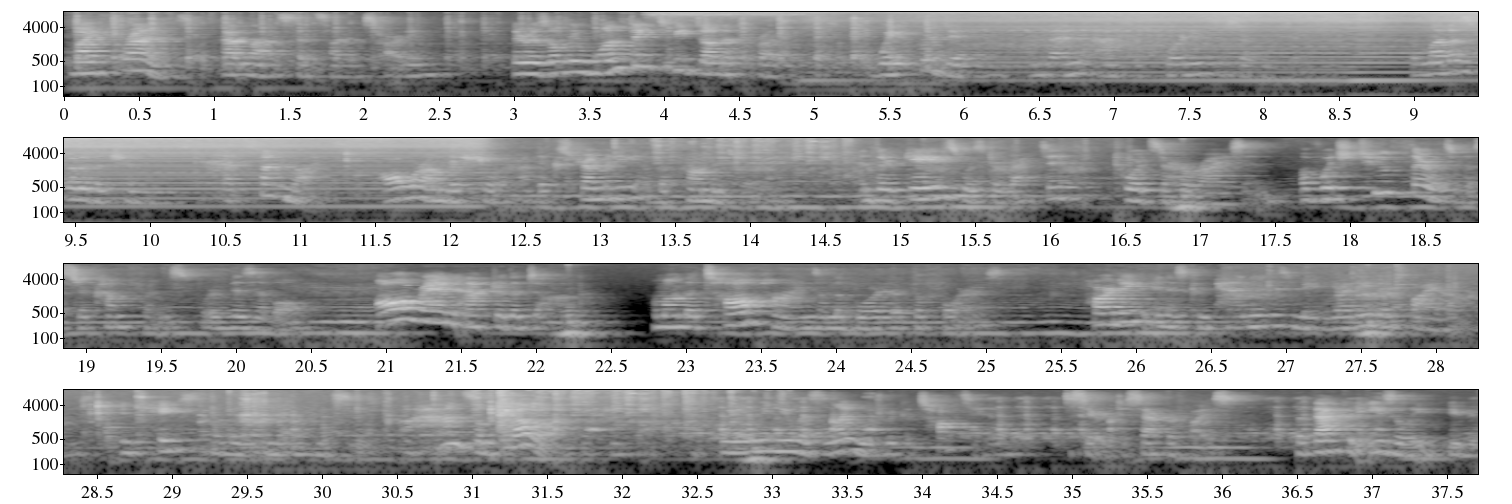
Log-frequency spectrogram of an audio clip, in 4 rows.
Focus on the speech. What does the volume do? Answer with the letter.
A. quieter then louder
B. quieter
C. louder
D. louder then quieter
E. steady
E.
